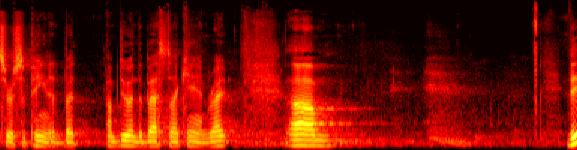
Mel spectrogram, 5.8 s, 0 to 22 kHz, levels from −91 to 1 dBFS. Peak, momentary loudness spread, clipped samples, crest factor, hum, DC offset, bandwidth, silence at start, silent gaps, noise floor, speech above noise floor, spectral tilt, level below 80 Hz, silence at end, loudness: -6 dBFS; 26 LU; under 0.1%; 22 dB; none; under 0.1%; over 20 kHz; 0 s; none; -59 dBFS; 32 dB; -5 dB/octave; -82 dBFS; 0 s; -27 LUFS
